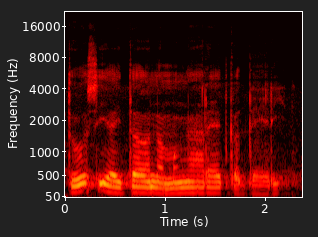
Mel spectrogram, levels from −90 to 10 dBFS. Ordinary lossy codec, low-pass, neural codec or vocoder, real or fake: none; 19.8 kHz; vocoder, 44.1 kHz, 128 mel bands every 256 samples, BigVGAN v2; fake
